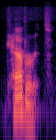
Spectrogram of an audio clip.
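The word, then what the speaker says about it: Cavorite: a sphere coated with caverits spelled like favorite but with a c it's a substance which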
